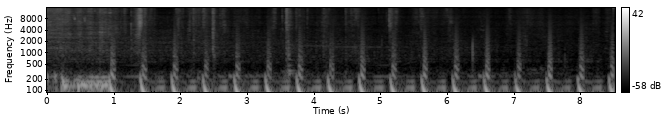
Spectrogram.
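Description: AVPro GD-12Pro powered subwoofer with a 30 cm driver playing dance music loudly: a steady low bass drone for about the first second, then a deep, punchy kick drum thumping about twice a second.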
